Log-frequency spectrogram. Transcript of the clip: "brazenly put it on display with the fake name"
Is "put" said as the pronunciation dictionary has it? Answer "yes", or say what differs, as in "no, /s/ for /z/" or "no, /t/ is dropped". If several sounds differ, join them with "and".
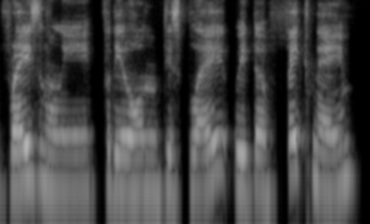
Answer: no, /f/ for /p/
